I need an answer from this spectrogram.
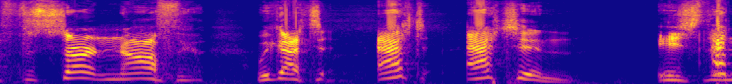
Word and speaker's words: At Attin: starting off we got at attin is the name of the planet it sounds like Aladdin it does kind of sound like Aladdin and it sounds like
